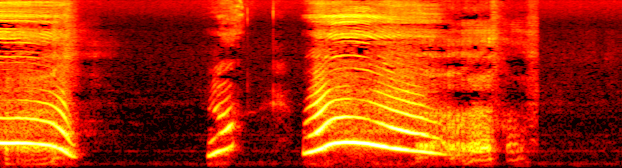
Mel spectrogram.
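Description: French bulldog howling: a long howl that tapers off under a second in, a short rising whine about two seconds in, then a longer howl that rises and slides down in pitch.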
